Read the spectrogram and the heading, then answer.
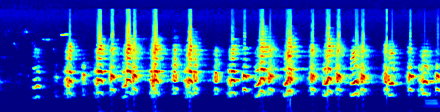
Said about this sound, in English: As for the Canada geese, here's what they had to say.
